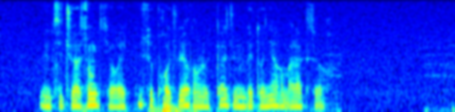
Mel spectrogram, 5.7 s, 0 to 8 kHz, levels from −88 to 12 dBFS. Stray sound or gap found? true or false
false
